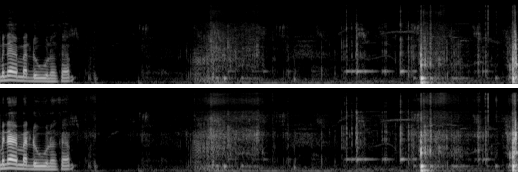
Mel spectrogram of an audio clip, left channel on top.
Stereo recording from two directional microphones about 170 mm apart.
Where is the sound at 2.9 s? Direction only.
35° left (ahead or behind).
